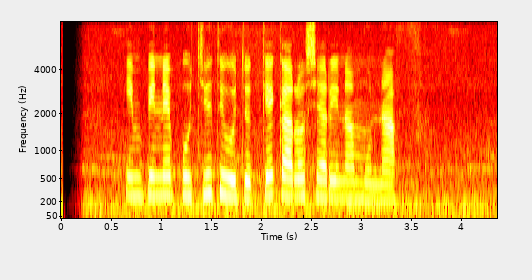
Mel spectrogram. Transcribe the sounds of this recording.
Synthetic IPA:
ʔimpinepud̥ʒ̥ṳd̪̥i̤wud̥ʒ̥ṳt̪̚kekaɾoʃɛɾinamunaf

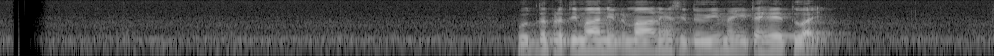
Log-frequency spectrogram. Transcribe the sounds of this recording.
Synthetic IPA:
bud̪ʱːəpɾət̪imaːnirmaːnəjəsid̪uʋiːməiːʈəɦeːt̪uʋa̰j

